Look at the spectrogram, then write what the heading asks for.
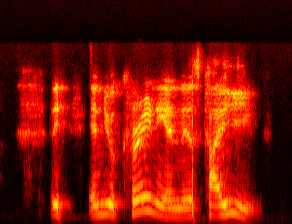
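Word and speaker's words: Kyiv: the war in cave they keep talking about Keys yeah I've noticed that with heart Eve and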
